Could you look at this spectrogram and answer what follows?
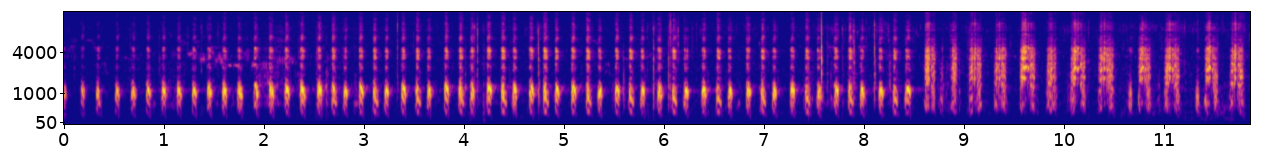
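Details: Evening recording from 4 June 2023 of a five- or six-year-old wild chukar that was once caught and set free: a long rapid train of even chuk notes for about eight seconds, breaking into brighter, harsher calls.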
